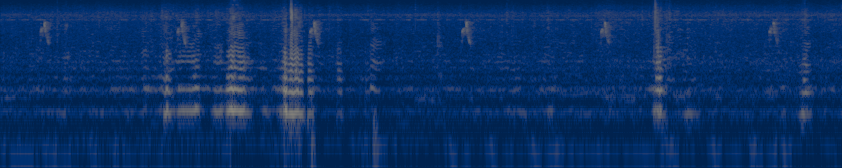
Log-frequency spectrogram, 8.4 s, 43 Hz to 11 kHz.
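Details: Honey bees droning steadily while honey is harvested at a bee-keeping site in Bener Meriah, Aceh, Indonesia, on 7 August 2023; low constant hum with a cluster of crackling, rattling handling sounds early, then scattered taps.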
